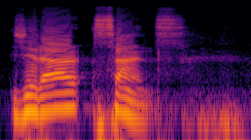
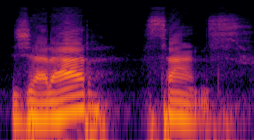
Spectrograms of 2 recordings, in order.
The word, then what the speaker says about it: Gerard Sans: so my name is Gerard sands and if you try to pronounce it you need to know that I'm from Barcelona and this is Catalan so it's not even Spanish which is more easier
